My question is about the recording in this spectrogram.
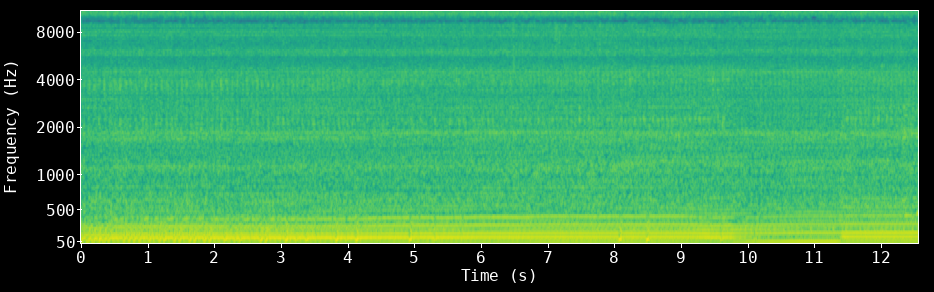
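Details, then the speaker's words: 1987 Toyota Corolla FX 1.6 L four-cylinder sitting since 1999, dirty oil, low coolant, most vacuum lines plugged off: slightly uneven, hunting idle with dip near end; vacuum leak still present. "Vacuum leak still. We plugged about everything off. Probably shouldn't let her run too long."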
